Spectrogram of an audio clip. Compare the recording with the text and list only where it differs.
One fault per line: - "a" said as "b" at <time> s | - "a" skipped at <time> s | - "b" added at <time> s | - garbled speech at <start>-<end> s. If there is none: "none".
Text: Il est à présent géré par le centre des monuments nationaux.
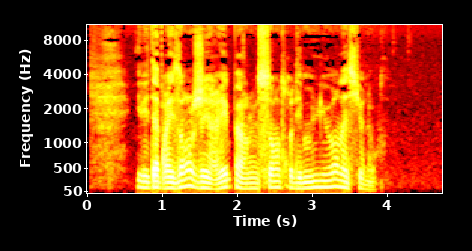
none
